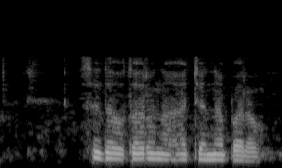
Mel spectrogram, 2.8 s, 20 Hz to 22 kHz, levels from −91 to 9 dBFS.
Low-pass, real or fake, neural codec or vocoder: 5.4 kHz; real; none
